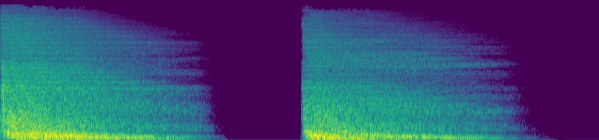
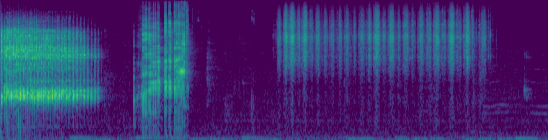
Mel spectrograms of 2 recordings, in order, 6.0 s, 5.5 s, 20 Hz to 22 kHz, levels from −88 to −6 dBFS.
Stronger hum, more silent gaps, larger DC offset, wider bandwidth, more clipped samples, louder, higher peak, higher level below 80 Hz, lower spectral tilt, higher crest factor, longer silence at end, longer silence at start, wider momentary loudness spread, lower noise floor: neither; neither; neither; second, 17 kHz vs over 20 kHz; neither; first, -17 LUFS vs -28 LUFS; first, 0 dBFS vs -8 dBFS; first, -32 dBFS vs -66 dBFS; first, -7 dB/octave vs 4 dB/octave; second, 18 dB vs 24 dB; first, 1.05 s vs 0.65 s; about the same, 0 s vs 0 s; about the same, 19 LU vs 20 LU; second, -59 dBFS vs -63 dBFS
